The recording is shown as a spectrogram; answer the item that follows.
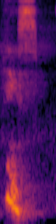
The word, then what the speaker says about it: Myss: It's spelled M-Y-S-S, although it's pronounced Mace.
